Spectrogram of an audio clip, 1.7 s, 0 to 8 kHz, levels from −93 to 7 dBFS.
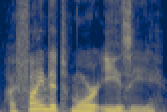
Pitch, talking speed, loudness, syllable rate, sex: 155 Hz, 180 wpm, -16 LUFS, 4.1 syllables/s, male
